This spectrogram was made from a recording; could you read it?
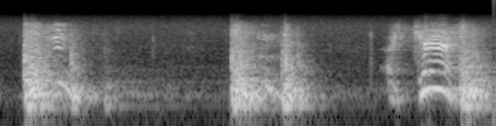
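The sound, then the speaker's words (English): Three heavy, booming blows strike a jammed metal cabin door on a sinking ship at uneven intervals, each ringing out briefly before the next, with strained vocal grunts mixed into the later impacts. “The door. I can't open it. It's jammed. Well, try breaking it down.”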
